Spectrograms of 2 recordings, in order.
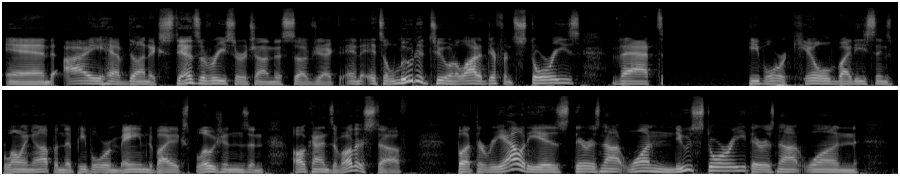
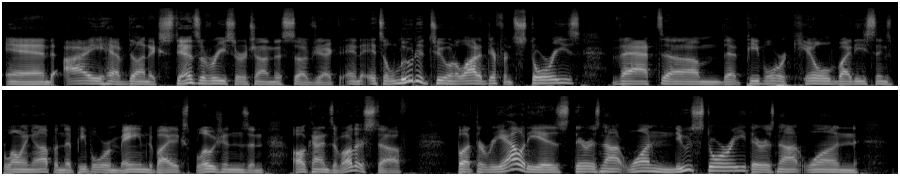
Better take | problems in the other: second | audio cutting out; at 6.5 s for 1 s

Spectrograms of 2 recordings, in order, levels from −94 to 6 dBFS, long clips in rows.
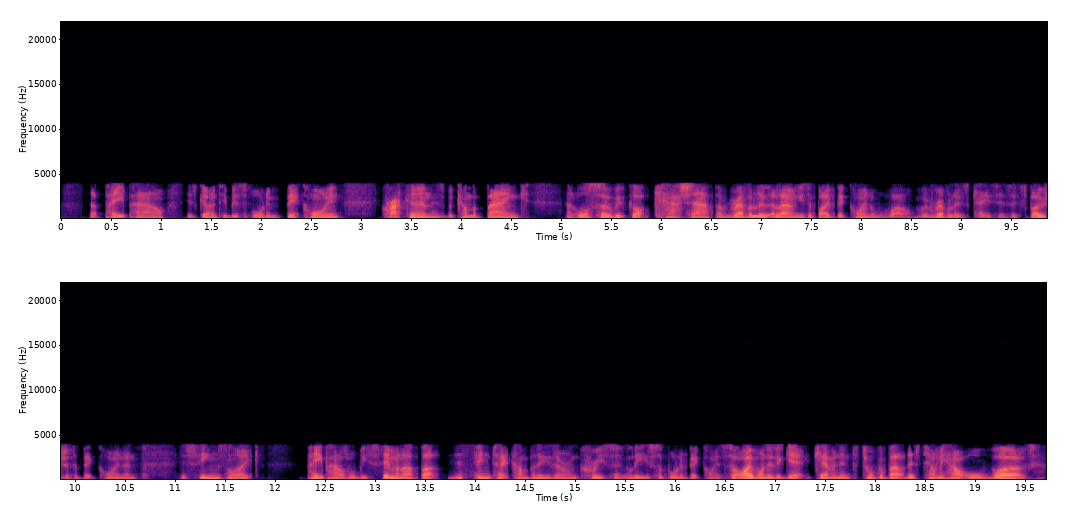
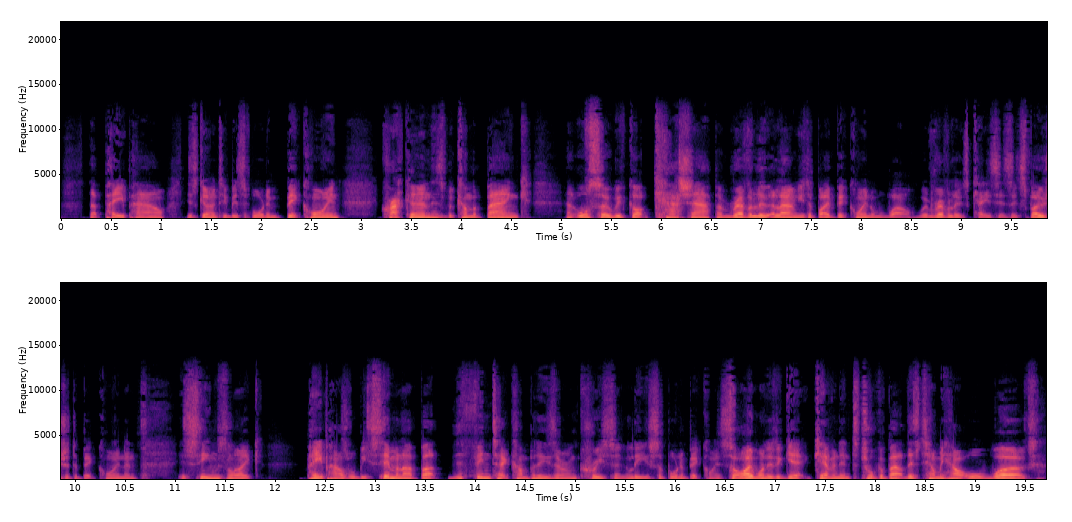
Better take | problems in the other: second | garbled, watery; badly; nothing above 4 kHz; slightly in the second

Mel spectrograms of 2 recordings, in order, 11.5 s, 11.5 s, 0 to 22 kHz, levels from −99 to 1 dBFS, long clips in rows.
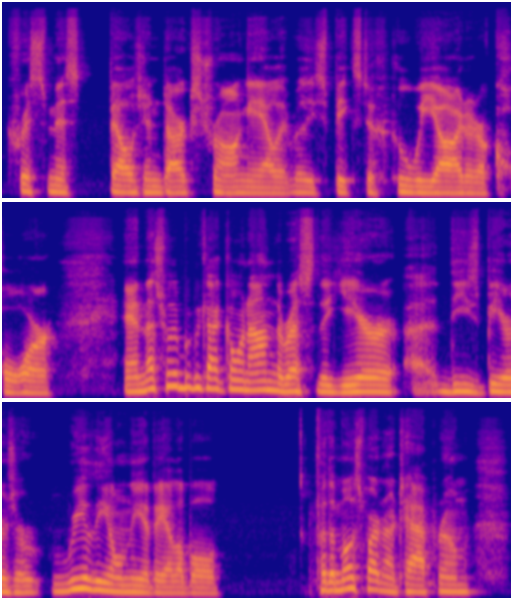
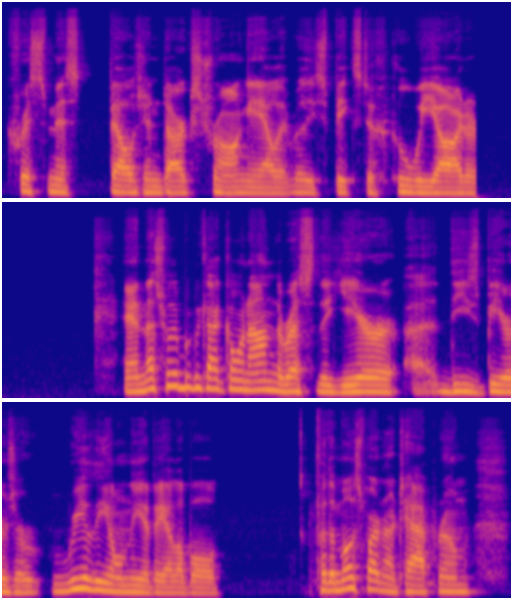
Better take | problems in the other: first | audio cutting out; at 3.5 s for 1 s

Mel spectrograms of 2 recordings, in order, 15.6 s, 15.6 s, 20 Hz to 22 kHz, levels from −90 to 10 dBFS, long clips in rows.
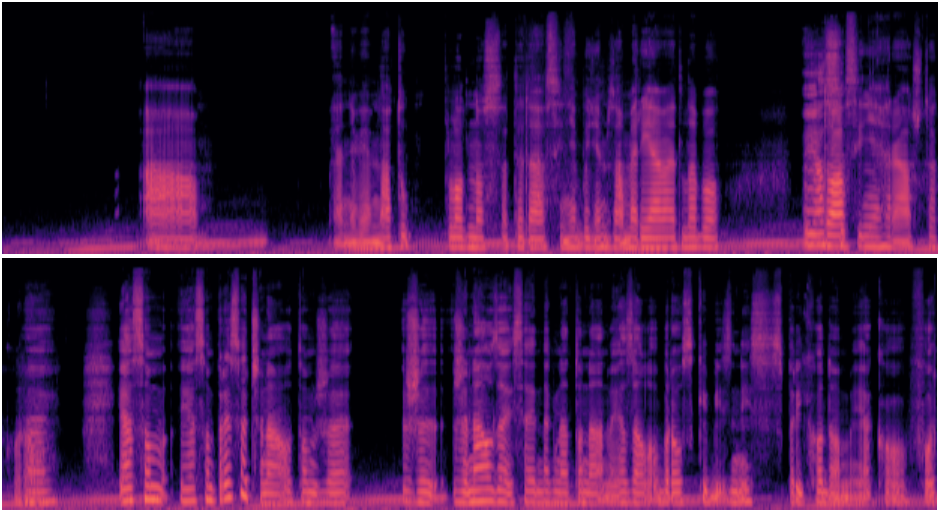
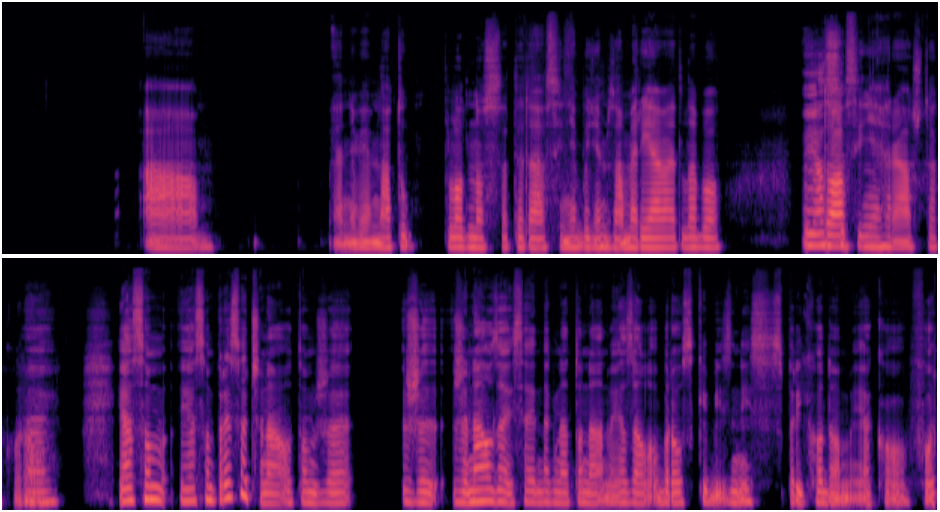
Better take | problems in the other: second | low rumble; faint; throughout; 20 dB below the speech

